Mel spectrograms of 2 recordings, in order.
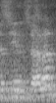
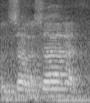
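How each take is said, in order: First: The first syllable has the vowel 'i'. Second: The first syllable has the vowel 'a'. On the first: "boleh dibaca zilzalan" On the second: "boleh difathahkan fa fi'ilnya"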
